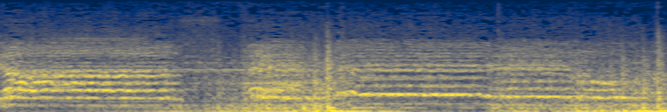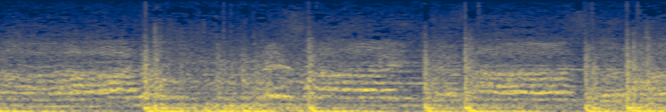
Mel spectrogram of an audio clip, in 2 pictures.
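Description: A crowd of men and women singing a song together in unison, with long held notes in phrases separated by short breaks.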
